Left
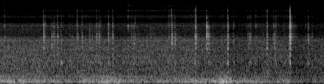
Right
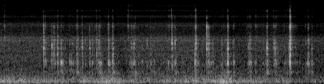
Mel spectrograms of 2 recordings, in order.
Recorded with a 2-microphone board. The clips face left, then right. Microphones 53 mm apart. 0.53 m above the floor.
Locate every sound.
0.4 s typing on a keyboard: 45° right (ahead or behind)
